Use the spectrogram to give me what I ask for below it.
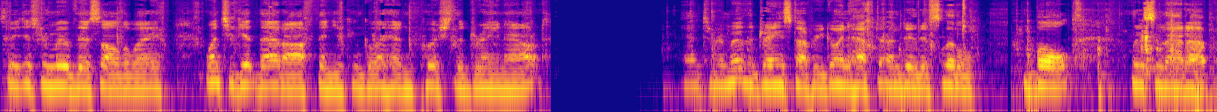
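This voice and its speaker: Long, frequent pauses break up speech at a moderate pace, over light background noise. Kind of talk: tutorial. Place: bathroom. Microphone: phone near.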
